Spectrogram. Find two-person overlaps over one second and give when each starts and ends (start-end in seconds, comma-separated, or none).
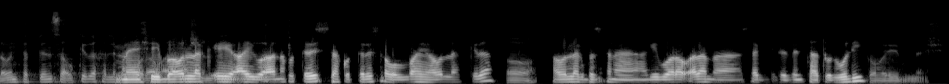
1.1-3.0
